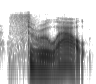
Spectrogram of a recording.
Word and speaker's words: throughout: the o sound Fus throughout the stress is on the second syllable throughout and so that makes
